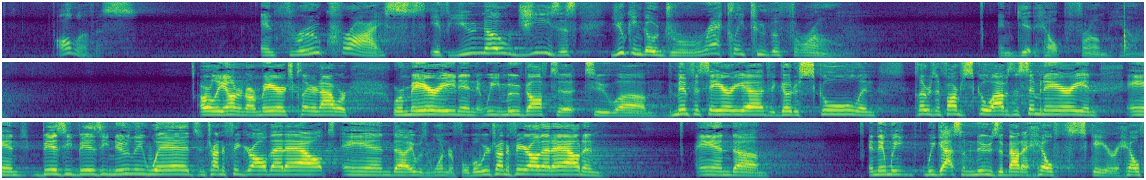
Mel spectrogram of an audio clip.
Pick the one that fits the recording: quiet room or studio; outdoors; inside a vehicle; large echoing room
large echoing room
